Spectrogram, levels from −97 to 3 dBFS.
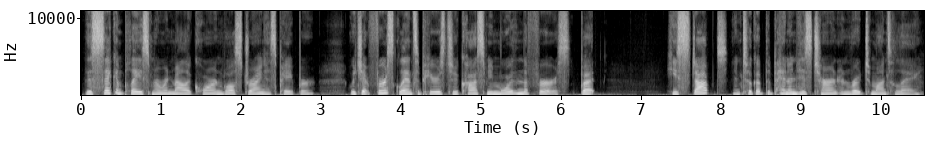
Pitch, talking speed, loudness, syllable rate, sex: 210 Hz, 200 wpm, -19 LUFS, 5.4 syllables/s, female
